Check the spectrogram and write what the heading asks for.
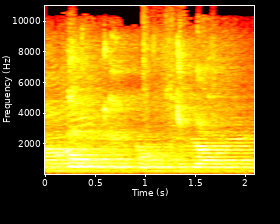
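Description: Voices calling out in a large hall, one shouting "go" in a long drawn-out call, with a sharp click of a racket striking a shuttlecock about a second in.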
